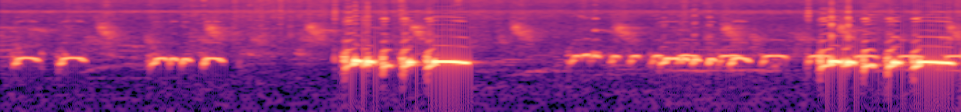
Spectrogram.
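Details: Zebra dove of a local silver type, a strong singer kept to prompt quiet doves: short soft rolled coos, then loud stuttering bursts of fast coos alternating with quicker chains of rippling notes.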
